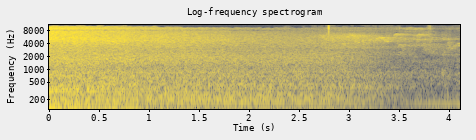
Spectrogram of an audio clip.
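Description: A vehicle crossing the bridge overhead: a low rumble and road noise that fade away steadily over about three seconds.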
